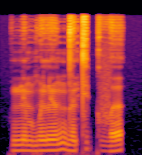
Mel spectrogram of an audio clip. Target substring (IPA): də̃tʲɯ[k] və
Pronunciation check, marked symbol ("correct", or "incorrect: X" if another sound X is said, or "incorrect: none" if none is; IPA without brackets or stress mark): correct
